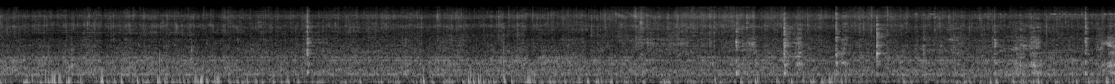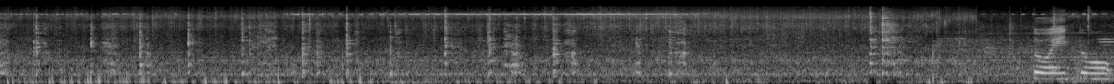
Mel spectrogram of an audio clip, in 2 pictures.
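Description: Food frying and stirred in a pan while cooking lau with dal, a steady close sizzle with scraping stirs running throughout, faint background noise underneath.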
